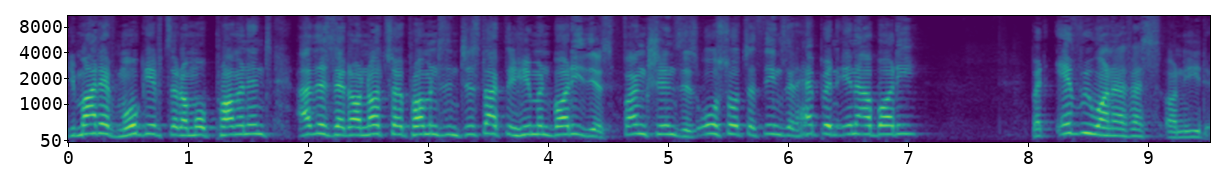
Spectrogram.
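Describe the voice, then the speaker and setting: A man's high, animated voice at a fairly quick pace, with ordinary pitch variation, on a very clean recording with a silent background. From South Africa. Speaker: pastor. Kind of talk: sermon. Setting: church.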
